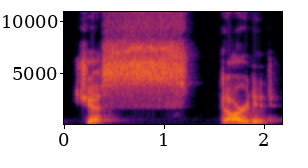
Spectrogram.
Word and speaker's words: just started: We have that T in just that is between consonants. So it is silent. So you hear, just started. Not just started, just started. Link the S sound.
